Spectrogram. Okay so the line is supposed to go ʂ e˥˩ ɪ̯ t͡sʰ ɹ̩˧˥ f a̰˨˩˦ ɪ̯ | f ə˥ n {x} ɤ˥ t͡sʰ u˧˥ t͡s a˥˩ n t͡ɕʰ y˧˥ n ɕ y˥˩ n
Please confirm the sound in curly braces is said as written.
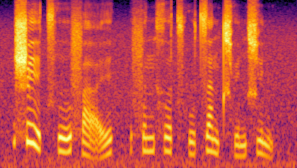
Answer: yes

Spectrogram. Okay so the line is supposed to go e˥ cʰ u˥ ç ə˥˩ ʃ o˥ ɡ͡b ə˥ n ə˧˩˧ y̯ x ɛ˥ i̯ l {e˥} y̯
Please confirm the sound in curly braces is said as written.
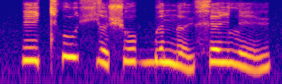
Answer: no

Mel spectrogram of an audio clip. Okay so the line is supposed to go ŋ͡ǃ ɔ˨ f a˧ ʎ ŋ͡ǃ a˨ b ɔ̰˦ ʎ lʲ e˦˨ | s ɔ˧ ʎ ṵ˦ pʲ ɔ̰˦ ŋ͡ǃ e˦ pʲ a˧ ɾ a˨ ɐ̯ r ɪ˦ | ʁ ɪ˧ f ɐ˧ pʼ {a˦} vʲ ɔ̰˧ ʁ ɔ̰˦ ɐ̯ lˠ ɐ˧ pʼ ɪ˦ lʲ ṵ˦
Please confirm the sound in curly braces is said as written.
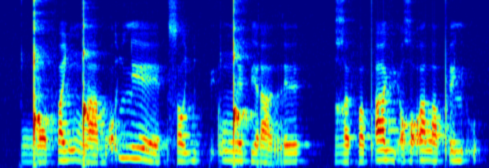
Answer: yes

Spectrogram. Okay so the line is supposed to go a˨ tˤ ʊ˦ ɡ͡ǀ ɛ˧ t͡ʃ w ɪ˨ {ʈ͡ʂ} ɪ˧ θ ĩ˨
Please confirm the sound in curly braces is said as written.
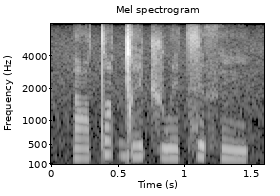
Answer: no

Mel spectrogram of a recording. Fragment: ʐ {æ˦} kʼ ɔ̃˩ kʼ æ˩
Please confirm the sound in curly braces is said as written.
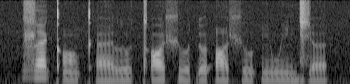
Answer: no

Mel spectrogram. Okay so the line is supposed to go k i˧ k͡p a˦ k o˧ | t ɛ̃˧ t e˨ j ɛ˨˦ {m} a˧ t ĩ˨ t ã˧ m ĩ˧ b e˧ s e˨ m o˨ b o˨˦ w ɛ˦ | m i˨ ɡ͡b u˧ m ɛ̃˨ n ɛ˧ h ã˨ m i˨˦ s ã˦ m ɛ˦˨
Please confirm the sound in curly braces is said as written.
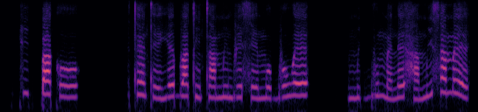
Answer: no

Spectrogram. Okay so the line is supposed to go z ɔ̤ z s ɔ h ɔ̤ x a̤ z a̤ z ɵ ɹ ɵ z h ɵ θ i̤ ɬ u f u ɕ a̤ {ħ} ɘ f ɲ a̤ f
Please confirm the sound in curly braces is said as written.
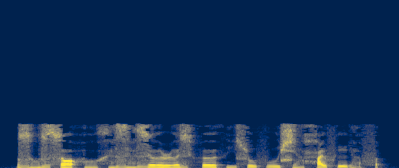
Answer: yes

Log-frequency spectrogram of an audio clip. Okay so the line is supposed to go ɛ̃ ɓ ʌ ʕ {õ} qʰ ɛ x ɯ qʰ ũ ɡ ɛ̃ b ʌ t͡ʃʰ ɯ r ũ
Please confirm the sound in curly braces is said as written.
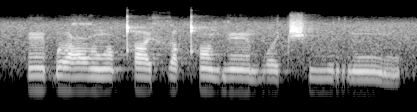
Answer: yes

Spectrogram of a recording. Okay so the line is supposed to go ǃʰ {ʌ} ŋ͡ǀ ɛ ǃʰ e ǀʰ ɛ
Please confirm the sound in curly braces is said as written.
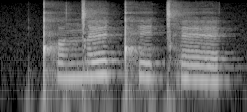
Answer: yes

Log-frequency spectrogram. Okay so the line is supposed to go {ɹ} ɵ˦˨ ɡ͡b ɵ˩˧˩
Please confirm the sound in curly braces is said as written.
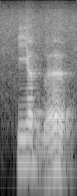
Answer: no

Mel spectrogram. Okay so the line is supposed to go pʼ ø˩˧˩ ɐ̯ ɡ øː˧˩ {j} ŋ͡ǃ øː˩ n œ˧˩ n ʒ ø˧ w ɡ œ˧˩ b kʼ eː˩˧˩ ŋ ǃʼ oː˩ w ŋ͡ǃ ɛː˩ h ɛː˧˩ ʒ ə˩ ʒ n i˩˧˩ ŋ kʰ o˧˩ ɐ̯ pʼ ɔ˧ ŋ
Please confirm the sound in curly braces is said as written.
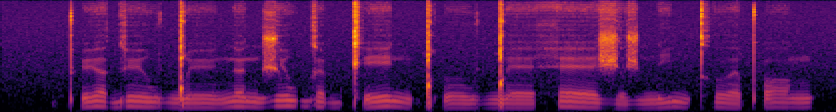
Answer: no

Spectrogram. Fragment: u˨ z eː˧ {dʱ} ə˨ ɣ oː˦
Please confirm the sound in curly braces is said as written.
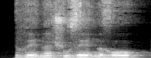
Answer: no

